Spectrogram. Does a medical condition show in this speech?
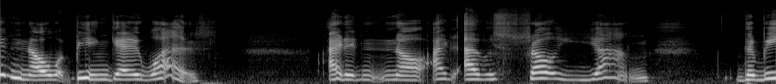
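Yes: cerebral palsy.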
